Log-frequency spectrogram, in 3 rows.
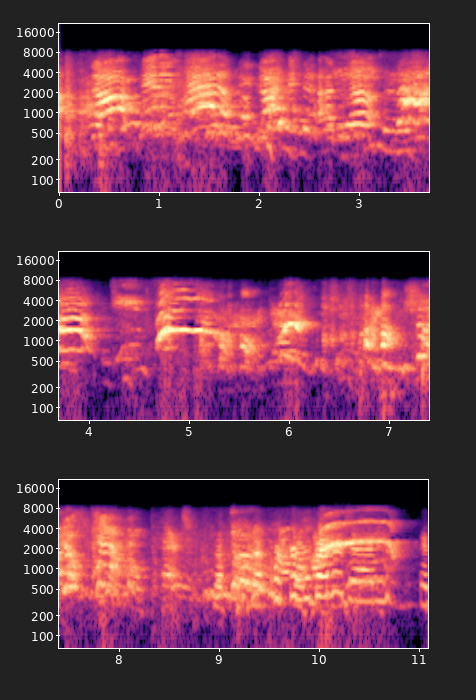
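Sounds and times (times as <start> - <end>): children shouting and squealing: 0.0 - 8.3, 9.8 - 11.0.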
